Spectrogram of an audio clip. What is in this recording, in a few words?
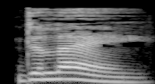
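"delay", American English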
